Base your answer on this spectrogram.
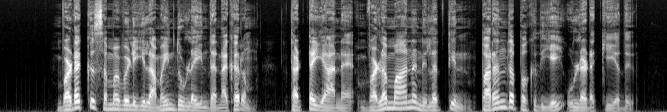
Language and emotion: Tamil, neutral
